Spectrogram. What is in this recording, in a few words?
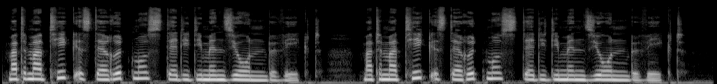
german female clear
